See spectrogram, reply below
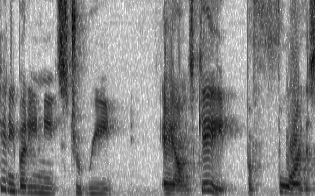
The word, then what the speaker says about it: Aeon's Gate: Am I even pronouncing that right? – Yeah, that's right. – Yes! For once I've gotten the pronunciation. So I didn't have a chance to read Aeon's Gate just because of availability up in Canada.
